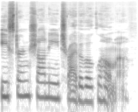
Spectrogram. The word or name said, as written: Eastern Shawnee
